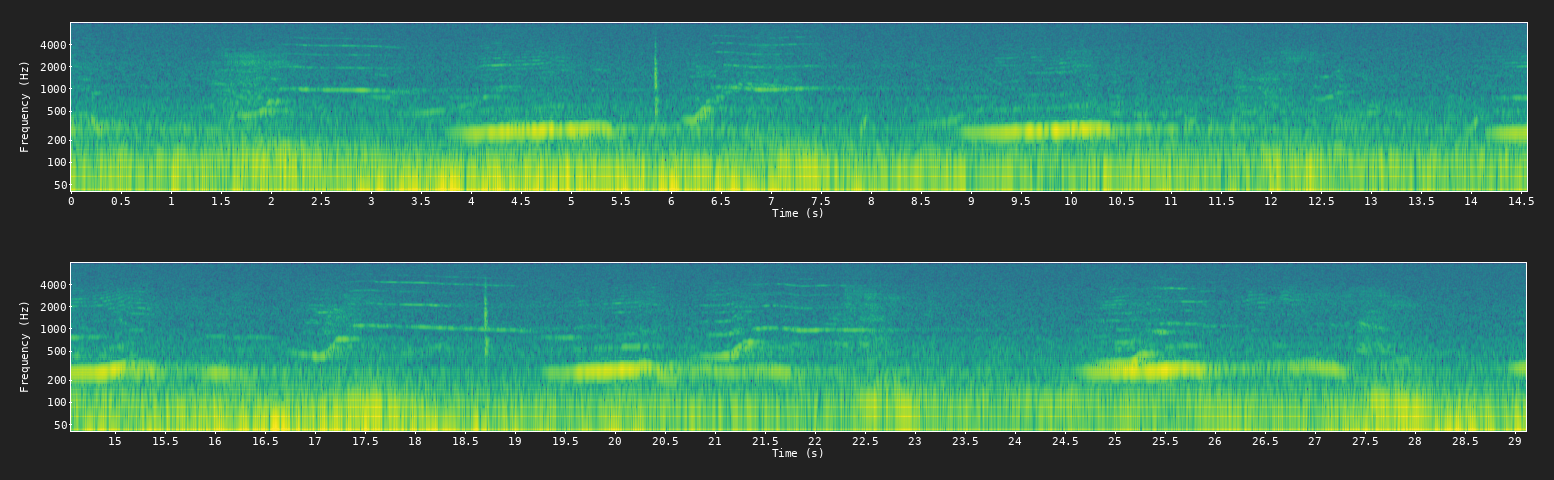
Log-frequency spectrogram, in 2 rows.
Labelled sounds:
2.0	3.5	humpback whale, 0.80 to 5.1 kHz
4.1	4.8	humpback whale, 1.0 to 2.7 kHz
6.4	7.5	humpback whale, 0.86 to 5.4 kHz
9.2	10.1	humpback whale, 1.6 to 2.7 kHz
11.8	12.0	humpback whale, 1.2 to 1.5 kHz
15.2	15.4	humpback whale, 1.6 to 1.7 kHz
17.2	19.2	humpback whale, 0.86 to 5.3 kHz
20.0	22.2	humpback whale, 0.80 to 4.2 kHz
24.8	26.5	humpback whale, 0.83 to 3.7 kHz
27.4	28.1	humpback whale, 0.99 to 2.2 kHz

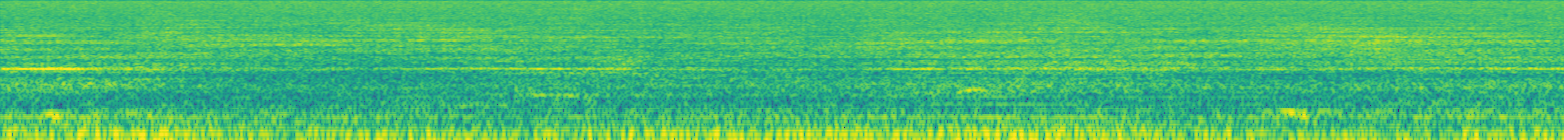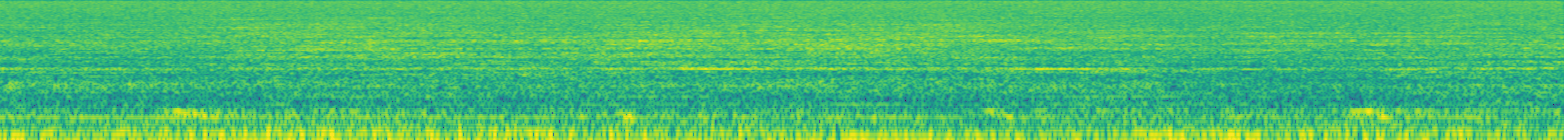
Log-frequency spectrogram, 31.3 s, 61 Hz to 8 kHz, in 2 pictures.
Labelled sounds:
0.2	0.5	vessel noise, 2.2 to 2.4 kHz
25.5	25.8	vessel noise, 1.8 to 2.0 kHz

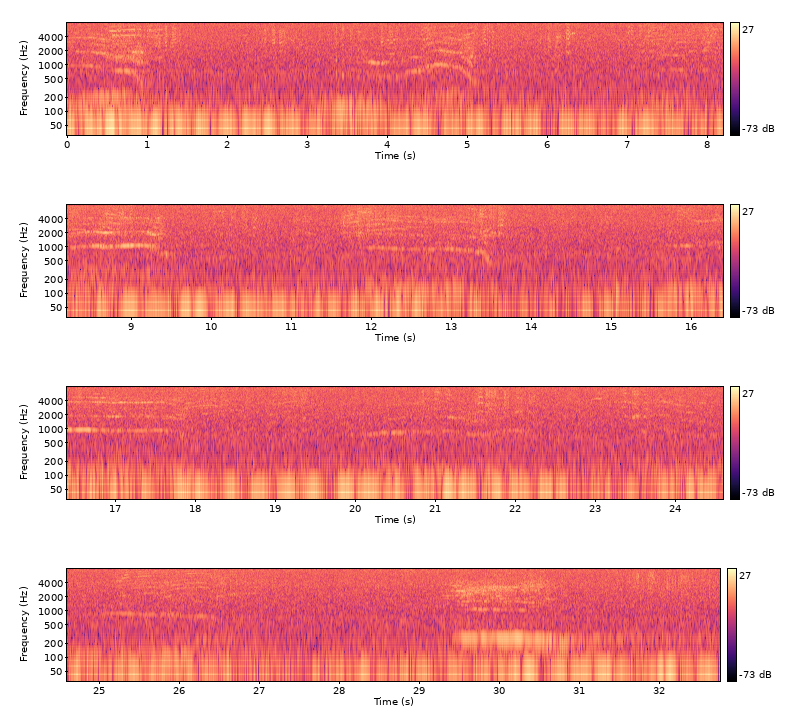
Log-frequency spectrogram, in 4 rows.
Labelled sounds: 0.0	0.9	humpback whale, 0.86 to 4.0 kHz
0.5	1.0	Pacific white-sided dolphin, 4.2 to 5.8 kHz
3.7	4.1	humpback whale, 0.99 to 1.2 kHz
4.4	5.2	humpback whale, 0.80 to 3.2 kHz
7.4	9.4	humpback whale, 0.80 to 2.2 kHz
11.6	12.5	humpback whale, 0.83 to 4.0 kHz
13.1	13.7	humpback whale, 0.80 to 2.1 kHz
15.7	18.6	humpback whale, 0.86 to 4.8 kHz
21.1	22.2	humpback whale, 0.80 to 1.9 kHz
25.1	26.4	humpback whale, 0.83 to 3.2 kHz
25.4	25.8	Pacific white-sided dolphin, 5.3 to 6.4 kHz
26.1	26.3	Pacific white-sided dolphin, 6.2 to 6.4 kHz
29.3	30.5	humpback whale, 0.96 to 3.4 kHz

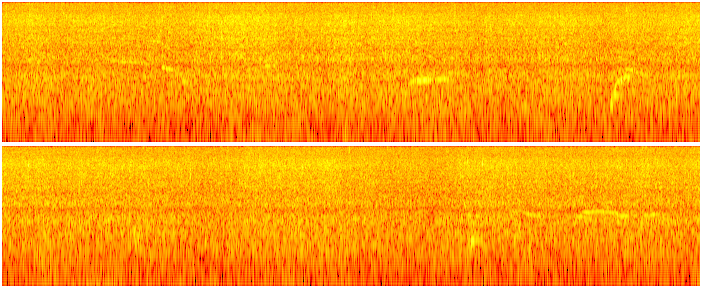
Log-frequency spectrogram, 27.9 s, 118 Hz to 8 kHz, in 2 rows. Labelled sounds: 2.9	3.5	humpback whale, 0.97 to 2.5 kHz
8.2	8.6	humpback whale, 0.78 to 0.88 kHz
12.3	12.8	humpback whale, 0.78 to 1.2 kHz
25.6	26.5	humpback whale, 0.78 to 1.2 kHz

